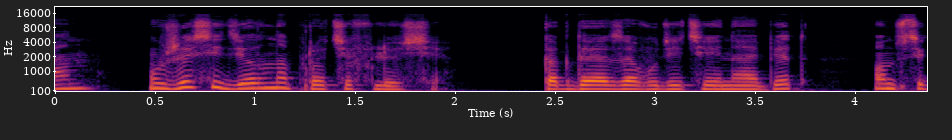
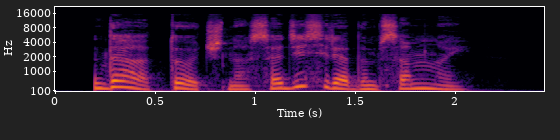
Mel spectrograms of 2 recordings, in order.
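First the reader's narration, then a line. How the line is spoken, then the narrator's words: Exclaiming. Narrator (Russian): воскликнула Пола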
